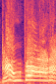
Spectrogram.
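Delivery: very high screaming cheer; re-enacted frenzied crowd yell; wild ecstatic shout. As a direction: burst in shrieking with joy. Savages bursting into temple ceremony.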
